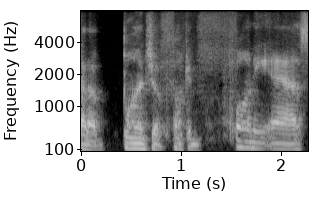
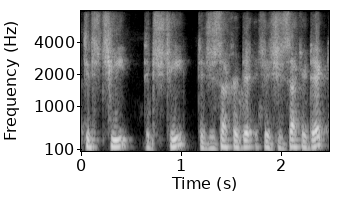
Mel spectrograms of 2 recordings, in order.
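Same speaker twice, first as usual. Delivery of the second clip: higher-pitched mock grilling from a wronged wife; retold interrogation; 4 semitones higher than usual. Wife grilling her cheating husband, mock accusing. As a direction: fire accusing questions, hammed-up.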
